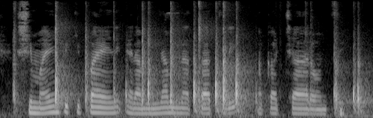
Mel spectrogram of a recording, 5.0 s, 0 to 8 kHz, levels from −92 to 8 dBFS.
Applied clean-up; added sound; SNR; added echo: none; Hammer / Wood; -1 dB; none.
